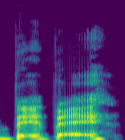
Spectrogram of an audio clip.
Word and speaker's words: Baby: And that feels so weird to say out loud, "Babe, is it BB or Baby?" No, it's baby. I was pronouncing it as BB cuz that's what it looks like.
